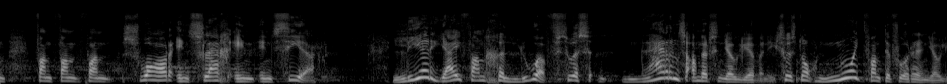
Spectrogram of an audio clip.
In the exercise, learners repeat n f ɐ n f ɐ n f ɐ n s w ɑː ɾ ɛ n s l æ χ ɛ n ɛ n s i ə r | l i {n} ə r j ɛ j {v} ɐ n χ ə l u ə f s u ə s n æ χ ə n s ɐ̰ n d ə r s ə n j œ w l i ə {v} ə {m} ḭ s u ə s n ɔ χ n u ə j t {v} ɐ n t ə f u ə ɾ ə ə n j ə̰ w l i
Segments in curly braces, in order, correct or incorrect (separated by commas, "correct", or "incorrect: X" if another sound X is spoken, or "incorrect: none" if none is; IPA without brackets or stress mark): incorrect: none, incorrect: f, correct, incorrect: n, incorrect: f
